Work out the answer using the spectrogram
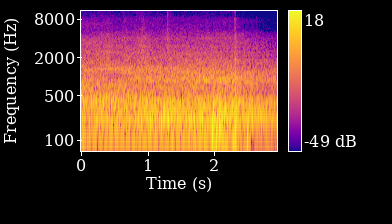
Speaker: yep you can't even hear that compressor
